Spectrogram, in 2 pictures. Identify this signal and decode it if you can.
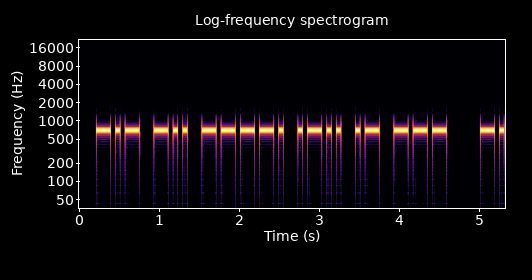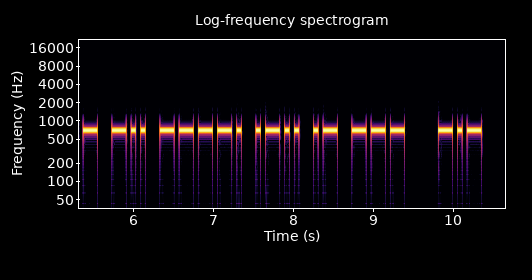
Morse code, heard as a keyed tone, about 20 wpm, 700 Hz. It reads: KD9LAO KD9LAO K
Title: Speed-Racing Common QSO Phrases - 20wpm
